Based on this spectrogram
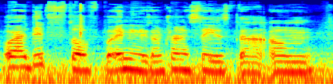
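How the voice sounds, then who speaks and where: A woman is speaking. Noticeable background noise and audible room echo accompany her voice. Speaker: nursing student vlogger. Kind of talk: casual vlog.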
